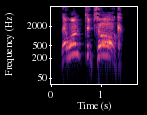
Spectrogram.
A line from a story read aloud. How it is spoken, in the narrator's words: he shouted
